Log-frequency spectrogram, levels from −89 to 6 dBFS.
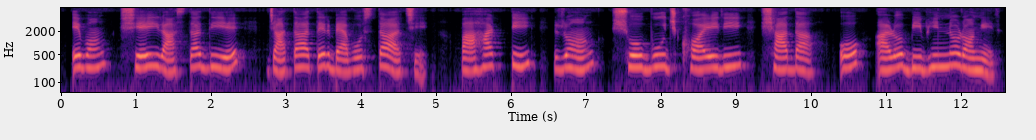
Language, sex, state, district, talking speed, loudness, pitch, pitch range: Bengali, female, West Bengal, Jalpaiguri, 75 wpm, -27 LUFS, 235 Hz, 210-250 Hz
